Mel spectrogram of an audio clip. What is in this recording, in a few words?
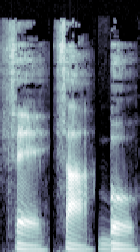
"thethabo", concat syllables; Affixing experiment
